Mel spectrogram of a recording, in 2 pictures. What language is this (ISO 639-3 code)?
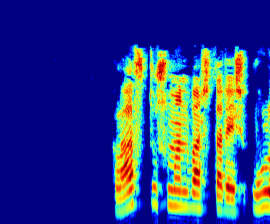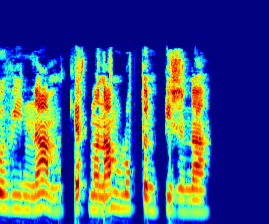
chm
